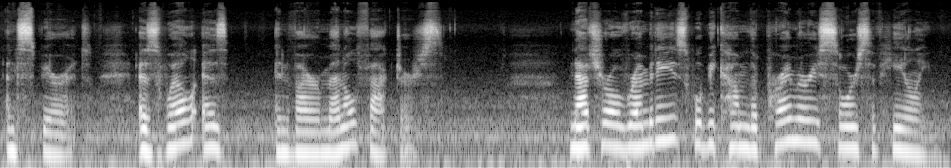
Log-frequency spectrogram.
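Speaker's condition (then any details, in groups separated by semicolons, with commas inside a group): No condition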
